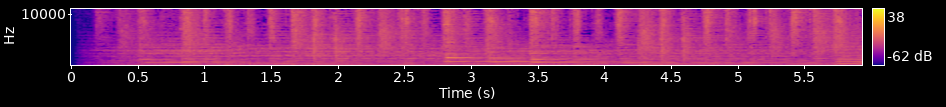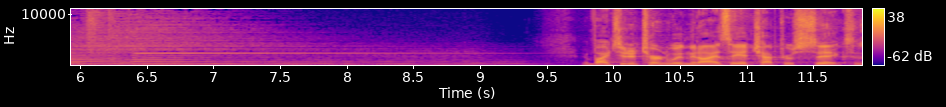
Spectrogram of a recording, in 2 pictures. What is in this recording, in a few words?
Sermon English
